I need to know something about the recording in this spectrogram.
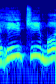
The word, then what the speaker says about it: ritmo: Então a gramática normativa diz que ritmo tem 2 sílabas. Quando não tem, para a gente ele tem 3 sílabas, é ritmo e não ritmo.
